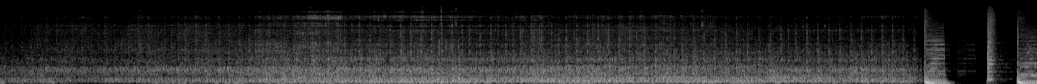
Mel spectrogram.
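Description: Radio-controlled aerobatic model airplane's engine idling as the plane taxis, growing louder for the first few seconds as it comes closer. Near the end it cuts off abruptly into upbeat music with a beat.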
